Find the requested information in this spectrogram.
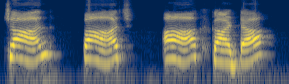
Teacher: इसका उच्चारण नाक और गले दोनों से होता है। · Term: अनुनासिक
